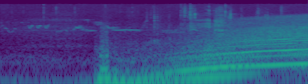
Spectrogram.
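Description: Car engine in the Roblox Jailbreak video game revs up hard, starting low and climbing into a loud, rising whine that keeps building to the end, with a steady motor hum underneath.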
